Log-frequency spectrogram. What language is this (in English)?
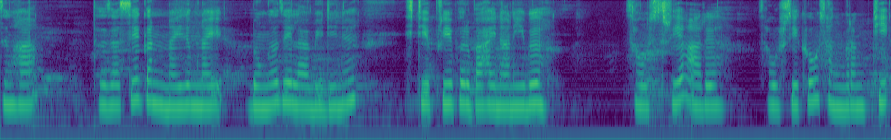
Bodo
